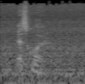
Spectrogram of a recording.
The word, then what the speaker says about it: Espoir: Espoir.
